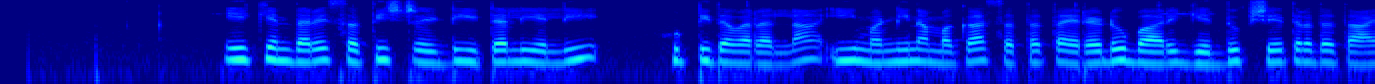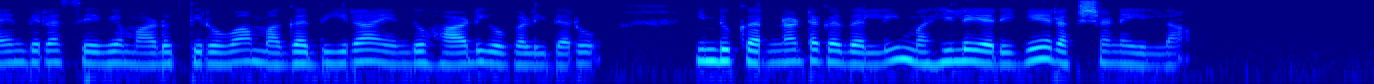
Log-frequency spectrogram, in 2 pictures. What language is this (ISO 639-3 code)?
kan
